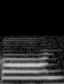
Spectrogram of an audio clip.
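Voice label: "gon1", Cantonese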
